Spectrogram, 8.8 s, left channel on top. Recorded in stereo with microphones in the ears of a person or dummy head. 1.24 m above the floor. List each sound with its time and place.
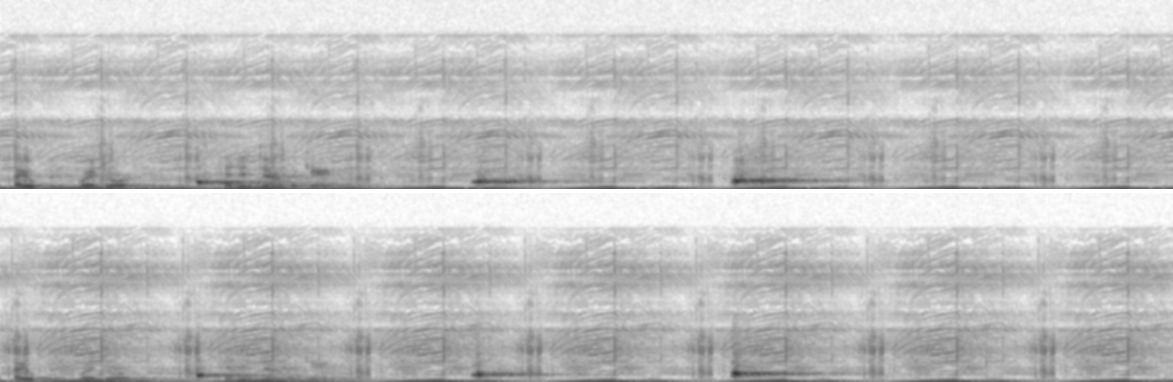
0.1 s a man speaking: 10° right (ahead or behind), 1.0 m; by 2.5 s 20° left (ahead or behind), 3.5 m
1.5 s a whoosh: 75° right (ahead or behind), 4 m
